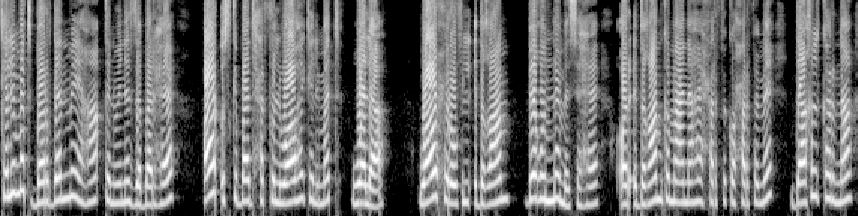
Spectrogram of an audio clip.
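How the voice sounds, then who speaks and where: A woman teaching Quran recitation, explaining each letter patiently and reciting verses slowly and precisely. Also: sits high, darkish tone, no echo, studio quality. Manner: precise, patient, drawn-out articulation of each sound. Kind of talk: slow, careful tajweed lesson with recitation.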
